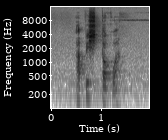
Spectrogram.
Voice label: "Hapishdokwa", Ishir Chamacoco; tu turno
